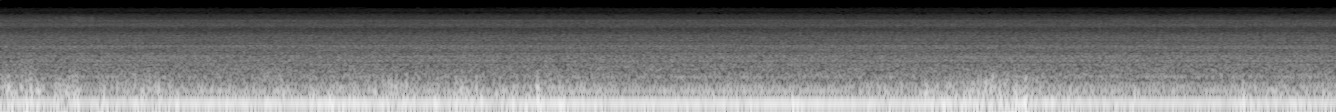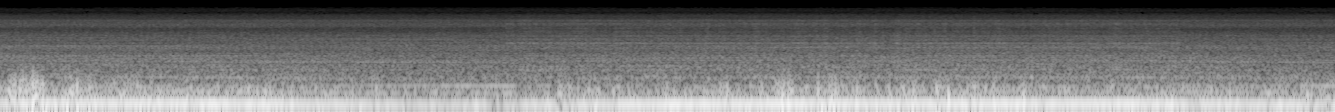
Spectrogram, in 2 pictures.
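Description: Steady low rumble of a vehicle driving along an asphalt road: engine running at a steady cruise, with tyre and wind noise on the microphone.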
